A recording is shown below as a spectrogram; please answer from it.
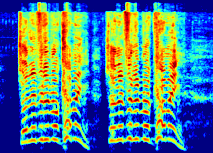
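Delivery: put-on Fijian accent. Retelling a woman announcing visitors to kids, in a loud fast Fijian accent. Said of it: "she's saying it in a Fijian accent and loud and fast".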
